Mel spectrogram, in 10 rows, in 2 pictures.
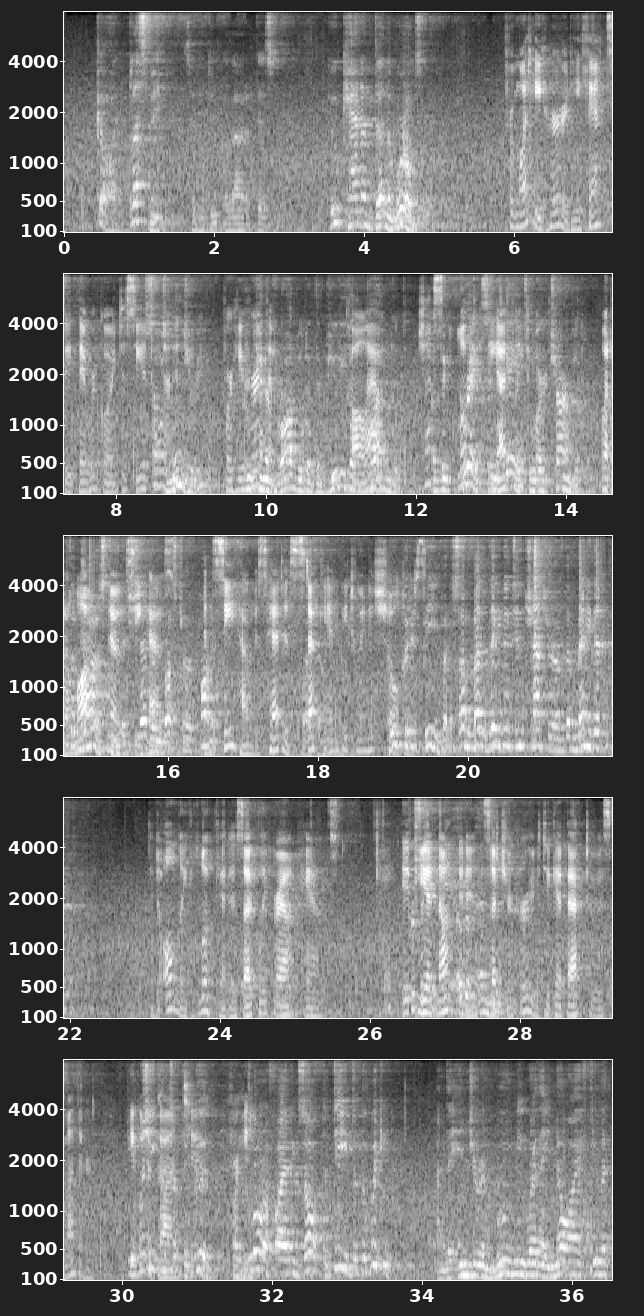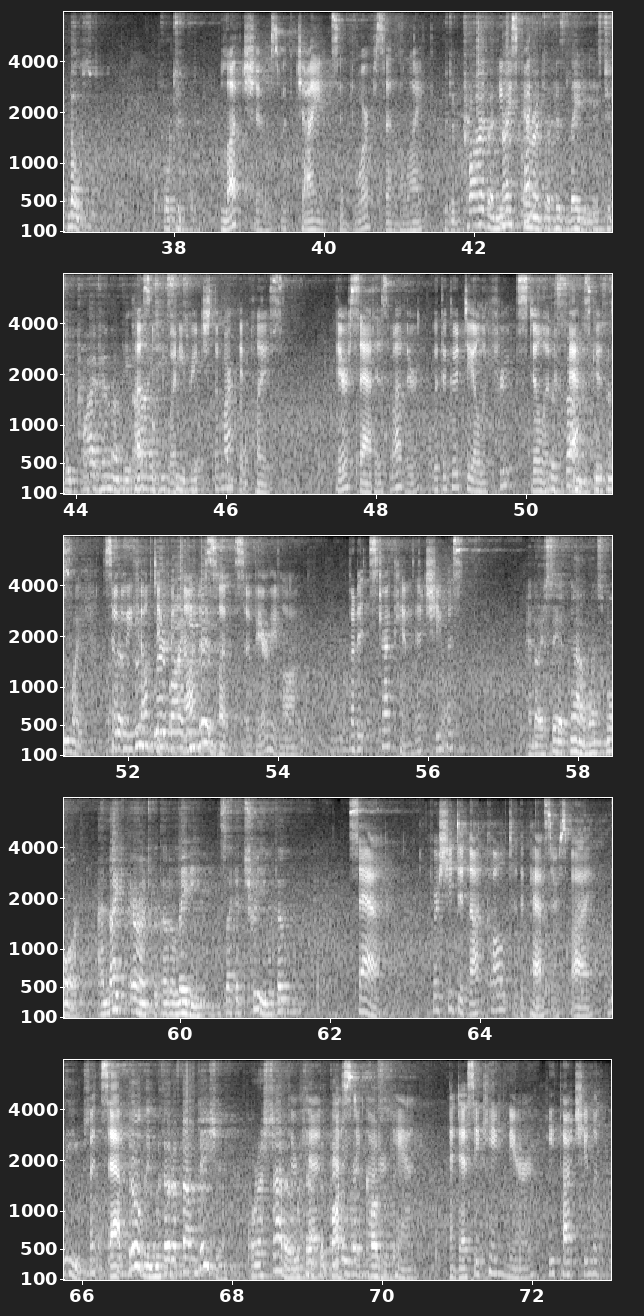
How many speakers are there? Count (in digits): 2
